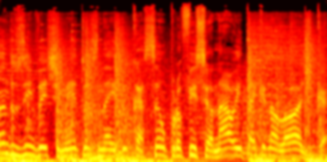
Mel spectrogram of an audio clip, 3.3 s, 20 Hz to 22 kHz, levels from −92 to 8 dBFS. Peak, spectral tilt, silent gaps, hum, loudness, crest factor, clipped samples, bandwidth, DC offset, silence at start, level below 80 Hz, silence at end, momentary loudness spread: -4 dBFS; -4.5 dB/octave; none; none; -16 LUFS; 10 dB; under 0.1%; over 20 kHz; under 0.1%; 0 s; -20 dBFS; 0 s; 1 LU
